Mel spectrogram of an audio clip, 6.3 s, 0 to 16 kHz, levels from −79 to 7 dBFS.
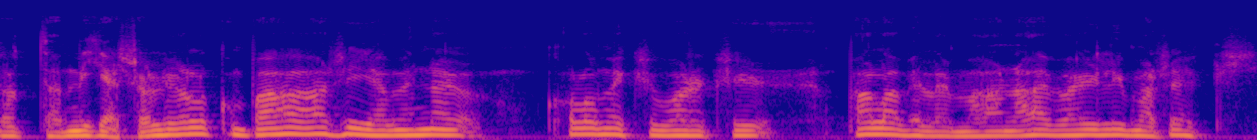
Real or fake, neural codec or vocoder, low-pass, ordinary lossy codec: real; none; 10.8 kHz; none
